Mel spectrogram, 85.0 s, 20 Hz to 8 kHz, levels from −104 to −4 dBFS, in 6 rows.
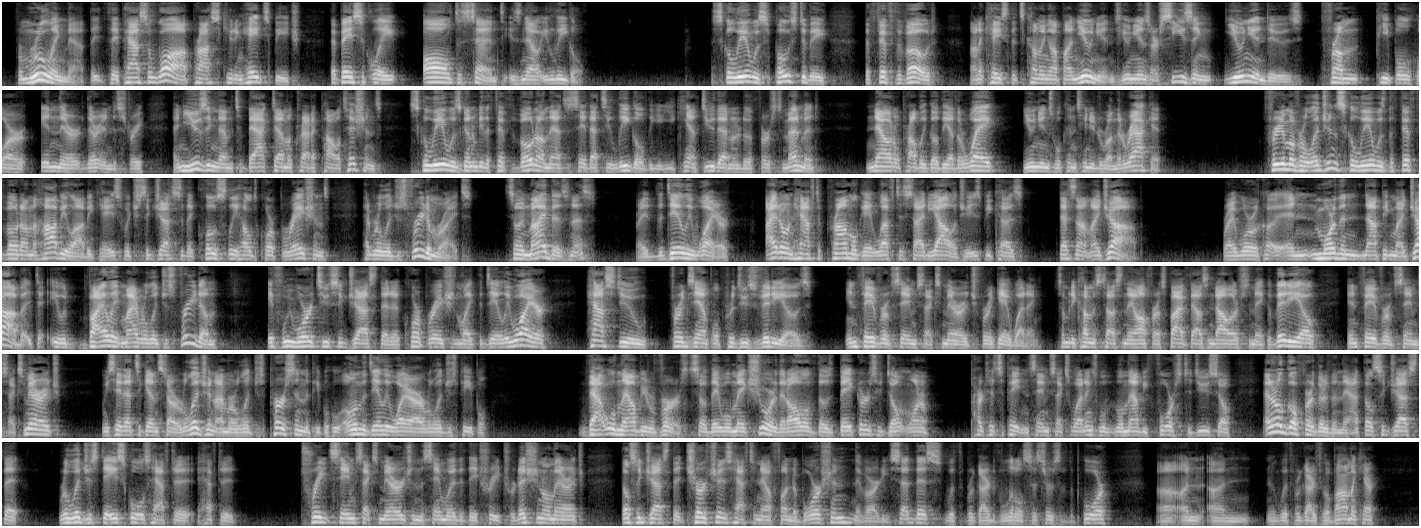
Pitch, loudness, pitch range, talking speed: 135 Hz, -24 LUFS, 120-150 Hz, 215 wpm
